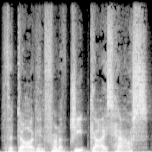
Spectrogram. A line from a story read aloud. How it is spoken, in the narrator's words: he croaked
